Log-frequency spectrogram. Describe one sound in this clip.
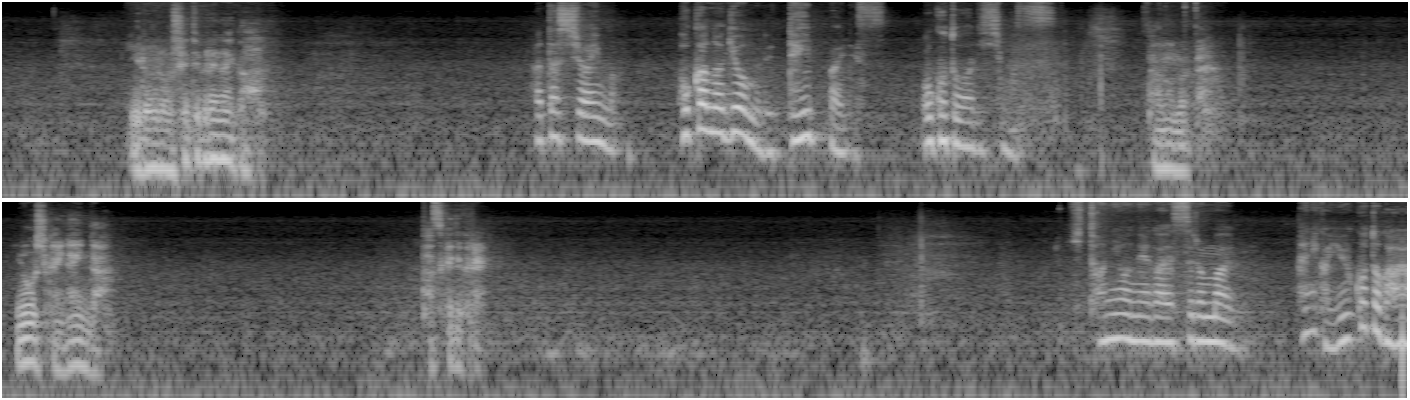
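A young woman speaks quietly, close by.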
